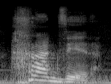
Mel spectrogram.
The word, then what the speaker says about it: Rhagfyr: Another cool Welsh sound is r, which is spelt RH. It's a rolled r, but without the voicing. December is Rhagfyr.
